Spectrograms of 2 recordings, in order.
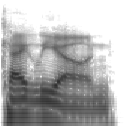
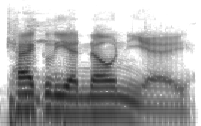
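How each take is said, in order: First: The name is said in a shortened English way. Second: The name is said fully, in the Italian way. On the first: This is how people usually say the name. "it's Caglione" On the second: This is how the name should really be said. "if you want to get specific about the Italian pronunciation"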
